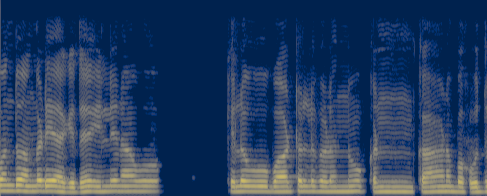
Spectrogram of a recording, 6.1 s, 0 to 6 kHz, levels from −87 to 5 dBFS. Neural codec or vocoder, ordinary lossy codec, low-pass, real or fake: none; none; 5.4 kHz; real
